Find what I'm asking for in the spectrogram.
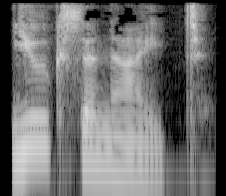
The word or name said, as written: euxenite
